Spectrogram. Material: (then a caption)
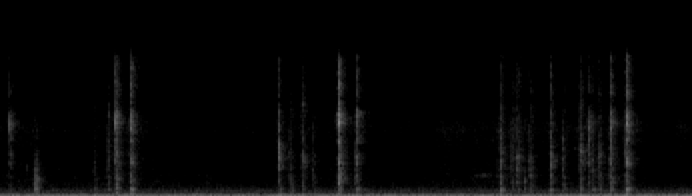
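Plastic. Both hands type with their fingertips on a black plastic laptop keyboard resting on a bed. Steady, bright, short key taps come in quick clusters over a constant low hum.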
